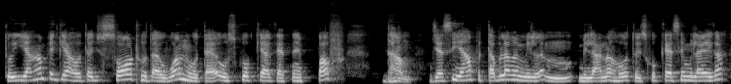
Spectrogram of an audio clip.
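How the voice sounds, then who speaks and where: Hindi-speaking teacher with a Bihari accent. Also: male voice, high voice, fast talker, few pauses. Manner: repetitive, checks understanding often. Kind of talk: classroom explanation.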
